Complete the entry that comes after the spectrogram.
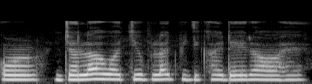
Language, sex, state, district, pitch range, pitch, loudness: Hindi, male, Arunachal Pradesh, Papum Pare, 215-230 Hz, 220 Hz, -13 LUFS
